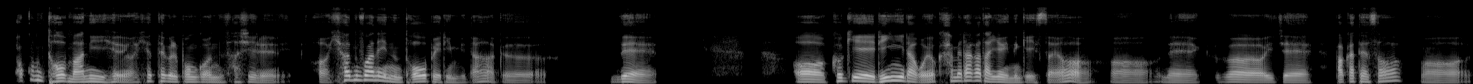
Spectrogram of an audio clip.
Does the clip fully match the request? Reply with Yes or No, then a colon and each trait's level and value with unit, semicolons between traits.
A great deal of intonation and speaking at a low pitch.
Yes: wide, 6.4 semitones; low, 120 Hz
